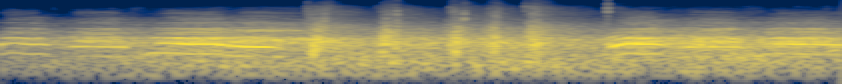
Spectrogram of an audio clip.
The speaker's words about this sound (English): The marchers stretched for city blocks, chanting, clapping, and cheering as onlookers waved from apartments overhead and LAPD helicopters circled in the skies.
